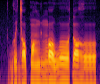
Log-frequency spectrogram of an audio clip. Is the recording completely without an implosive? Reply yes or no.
no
